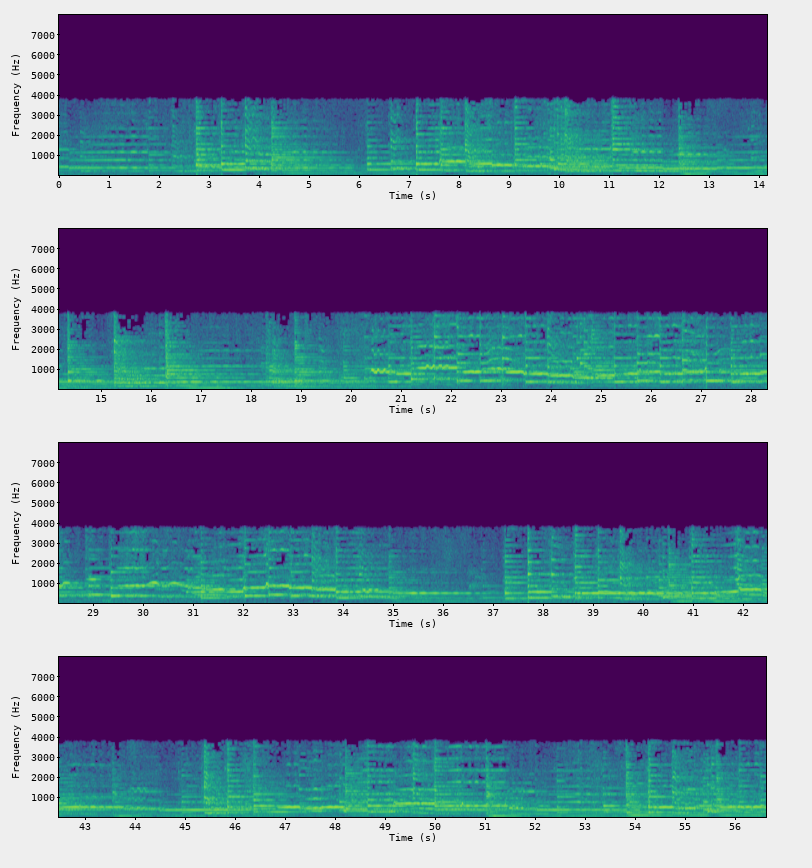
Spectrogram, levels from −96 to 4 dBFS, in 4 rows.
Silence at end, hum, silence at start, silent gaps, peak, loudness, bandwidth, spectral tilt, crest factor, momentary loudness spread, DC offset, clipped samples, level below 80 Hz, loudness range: 0 s; none; 0 s; none; -6 dBFS; -20 LUFS; 4 kHz; -10.5 dB/octave; 14 dB; 10 LU; 0.2%; under 0.1%; -50 dBFS; 5 LU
